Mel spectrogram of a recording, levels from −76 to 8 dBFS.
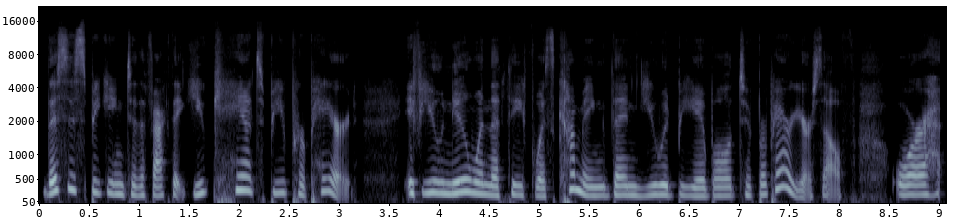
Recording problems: none

